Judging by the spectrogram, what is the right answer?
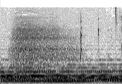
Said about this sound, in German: Atme nochmal mit mir zum Abschluss dreimal ein und aus. Wir atmen nochmal durch die Nase ein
